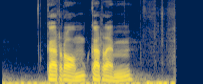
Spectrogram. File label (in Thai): "กะหร็อมกะแหร็ม", ภาษาโคราช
